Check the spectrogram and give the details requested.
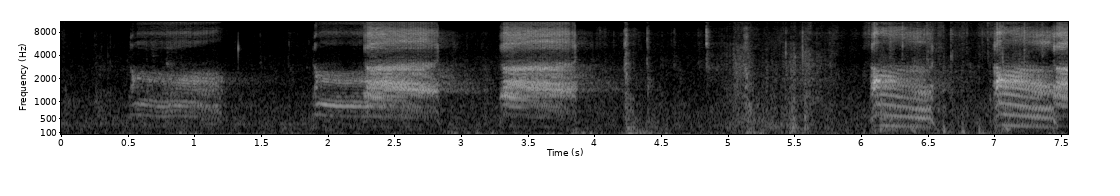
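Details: Two rival crow clans making a loud racket ahead of the nesting season. Several birds give overlapping harsh caws in irregular bursts, some rasping and some cut short, with a few sharp clicks between them.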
